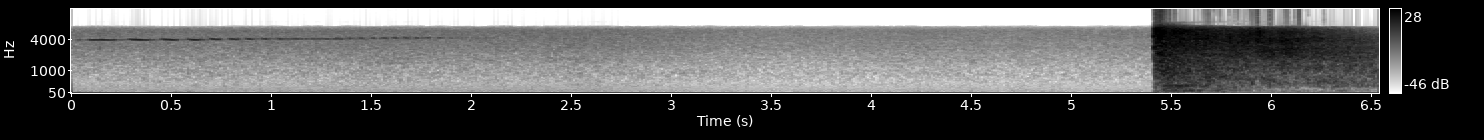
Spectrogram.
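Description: A single shot from an AR-15 rifle in .223, one sudden loud report about five and a half seconds in, over steady outdoor background noise.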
